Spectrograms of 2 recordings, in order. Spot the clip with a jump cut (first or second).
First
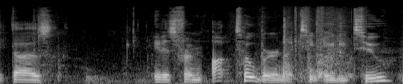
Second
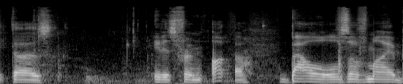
first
